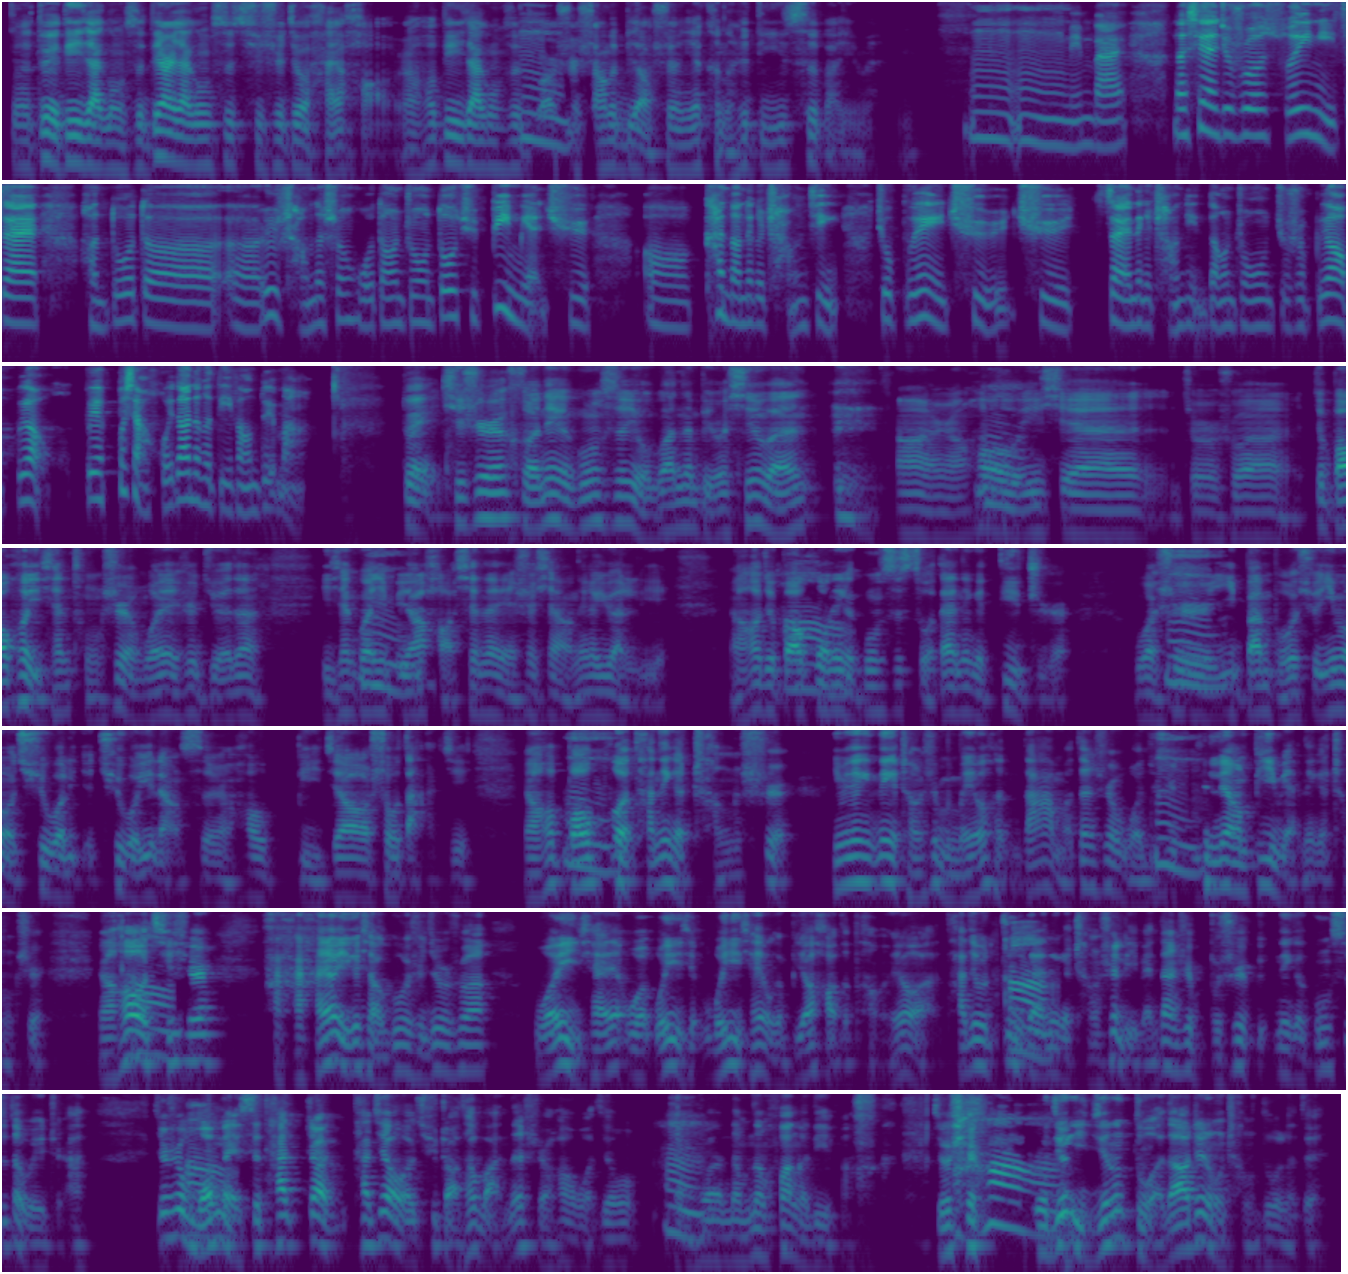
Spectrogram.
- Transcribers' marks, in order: throat clearing; chuckle; laughing while speaking: "就是"; laughing while speaking: "啊"
- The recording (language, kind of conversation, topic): Chinese, advice, 回到熟悉的场景时我总会被触发进入不良模式，该怎么办？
